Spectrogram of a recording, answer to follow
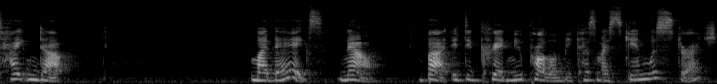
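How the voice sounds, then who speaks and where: Her tone comes across bright and sharp. This woman takes a fairly slow pace. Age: 60s. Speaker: makeup tutorial livestreamer. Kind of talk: livestream makeup tutorial. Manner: casual, chatty with hesitations.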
